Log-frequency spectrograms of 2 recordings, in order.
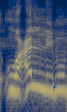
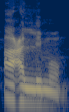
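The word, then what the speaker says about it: أعلّم: If they say u'allimu means what? I teach. And you say, no, I like a'allimu. A'allimu. No, that's Bahasa, but that's not Arabic.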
